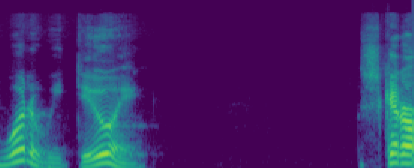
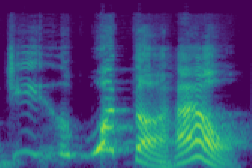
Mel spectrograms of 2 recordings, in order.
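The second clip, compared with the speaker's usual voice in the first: high, slow, drawn-out disbelief; exasperated disbelief; much slower than usual. Real, not acted. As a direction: drag it out in disbelief. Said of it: "I had to cuss that out".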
